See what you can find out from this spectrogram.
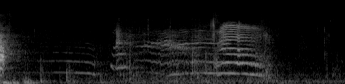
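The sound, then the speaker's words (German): Several cats meow as a drama sound effect, with drawn-out, overlapping cries that vary in pitch and stay fairly quiet throughout. “Vier Katzen kamen angeschlichen und setzten sich im Kreis um die Alte.”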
